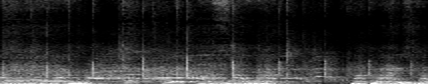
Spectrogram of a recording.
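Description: Lively congregational praise music with a steady percussive beat, with a crowd of voices singing and shouting over it. The sound dips briefly and comes back sharply about three and a half seconds in.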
